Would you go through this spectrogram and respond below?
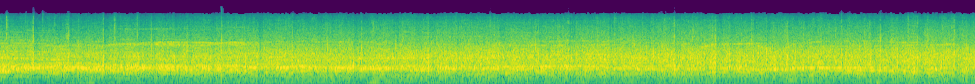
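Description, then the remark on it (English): Sustained, dense applause from a large crowd in the chamber for the President of the United States as he nears the dais, steady and loud throughout the whole stretch, with faint cheering mixed into the continuous clapping. “The applause is not...”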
